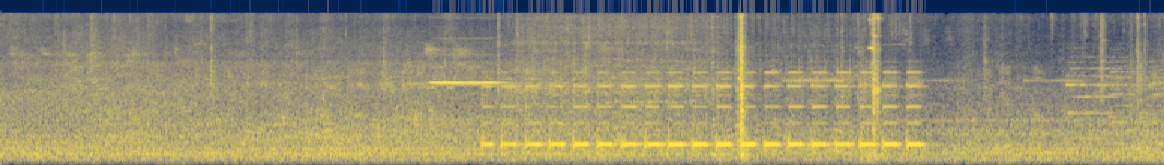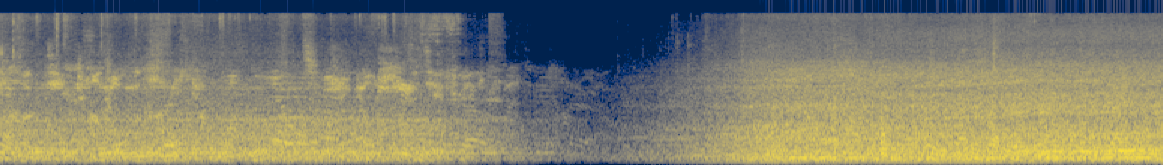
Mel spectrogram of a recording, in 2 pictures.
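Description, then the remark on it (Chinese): A Beijing Subway train heading toward Songjiazhuang station, running with a steady, loud rumble and roar, a high pulsing tone sounding for a few seconds early on, then a brief lull before the roar returns. “欢迎乘坐北京地铁广化线列车，本次列车开往宋家庄站方向。”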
